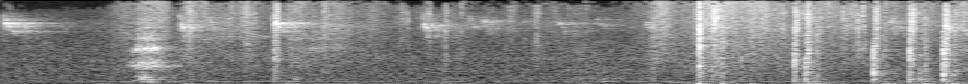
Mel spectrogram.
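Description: Footsteps on a floor: a run of light steps starting about two-thirds of the way in, as people walk away across the room.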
